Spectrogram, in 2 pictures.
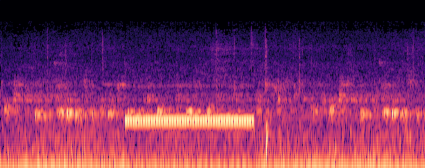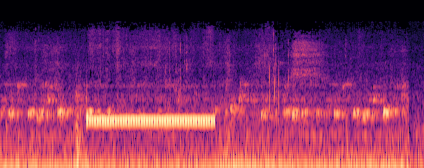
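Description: A public telephone's ringback tone sounds in two long, steady beeps about six seconds apart, over a low hum and faint background noise, as a woman calls from a public phone in a hallway beside the open door of a bathroom.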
